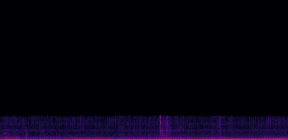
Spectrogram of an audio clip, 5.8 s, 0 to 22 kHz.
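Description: SVT Cobra Mustang's V8 running at steady speed, heard from inside the cabin as a deep continuous rumble with a steady engine drone, driving across a dry lake bed. A single brief click about three seconds in.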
